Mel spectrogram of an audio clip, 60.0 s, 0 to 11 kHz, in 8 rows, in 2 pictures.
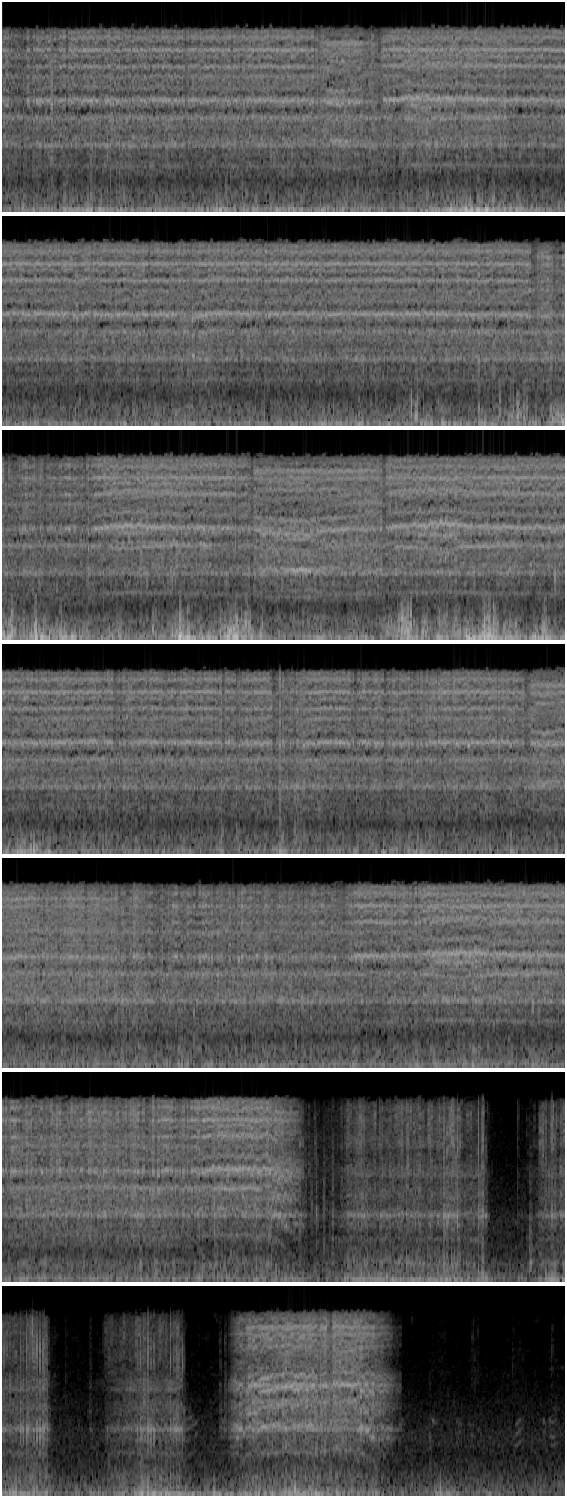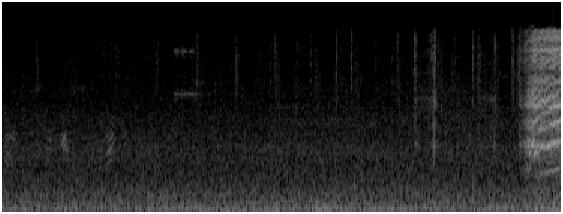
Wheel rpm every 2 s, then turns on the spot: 160, 160, 160, 160, 160, 160, 160, 160, 160, 160, 160, 160, 160, 160, 160, 160, 160, 160, 160, 160, 100, 30, 10, 20, 120, 0, 0, 0, 0, 30.
42-46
